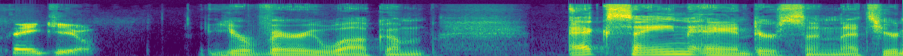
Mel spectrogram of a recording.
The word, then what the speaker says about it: EksAyn: they get off that you said it perfectly it's xan and I got to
